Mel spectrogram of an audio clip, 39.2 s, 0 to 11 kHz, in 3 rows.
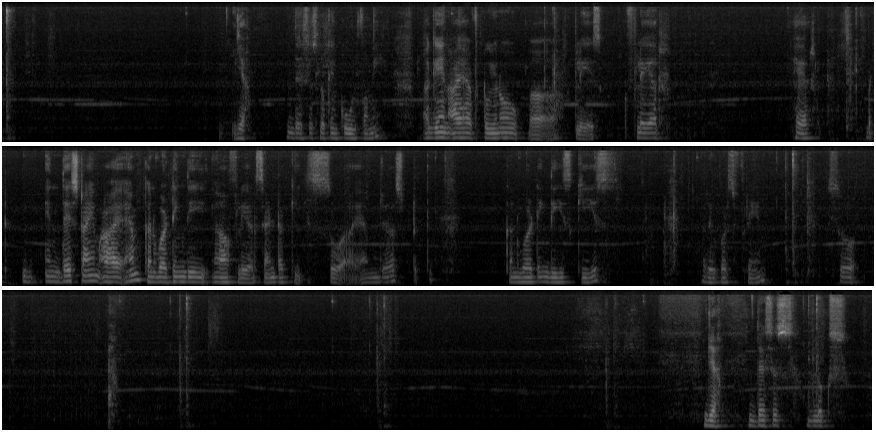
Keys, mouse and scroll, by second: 6.5 ctrl+s, 8.1 ctrl+d, 12.7 u, 23.0 ctrl+s, 24.8 space, 28.8 space, 31.8 space, 35.2 space, 38.3 space.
